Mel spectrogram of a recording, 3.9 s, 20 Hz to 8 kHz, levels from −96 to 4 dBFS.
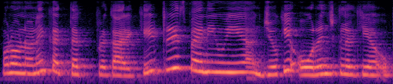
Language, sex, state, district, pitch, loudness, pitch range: Hindi, female, Bihar, Darbhanga, 280 Hz, -25 LUFS, 250-335 Hz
